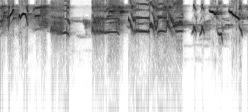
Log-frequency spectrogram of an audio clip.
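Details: Oriental magpie-robin in fighting song, its typical bursts said to enrage other magpie-robins; dense run of sharp whistles, rapid trills and scratchy notes, mostly high-pitched, broken by a brief low pause near one second.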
